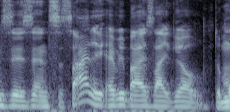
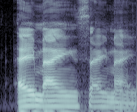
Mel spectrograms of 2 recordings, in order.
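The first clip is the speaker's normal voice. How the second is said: Memphis-accented speech; 4 dB louder than usual. Repeating a Memphis phrase after being told to, Memphis accent. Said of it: "You sound real Memphis".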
